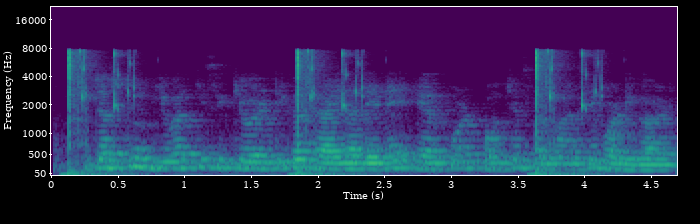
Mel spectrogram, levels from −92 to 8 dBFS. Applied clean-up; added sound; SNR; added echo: none; Raindrop / Splash, splatter; -1 dB; reverberation time 0.9 s.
